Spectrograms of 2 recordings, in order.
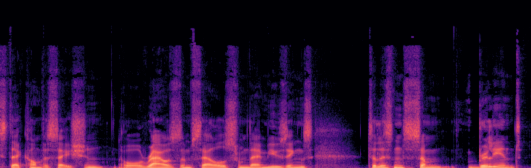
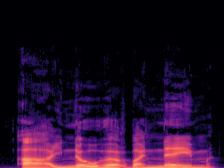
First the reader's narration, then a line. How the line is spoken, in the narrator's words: exclaimed Albert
